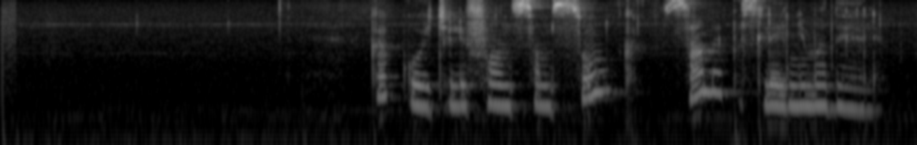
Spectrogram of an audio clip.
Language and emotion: Russian, neutral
